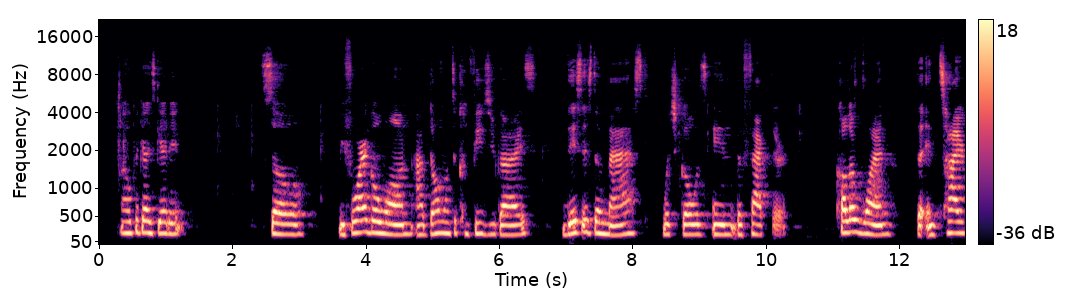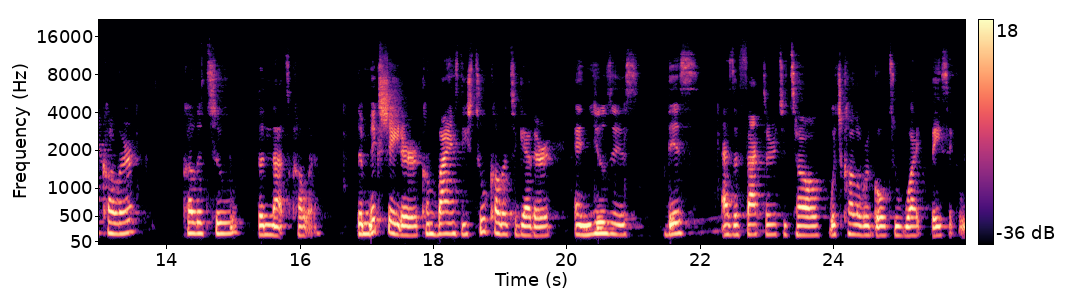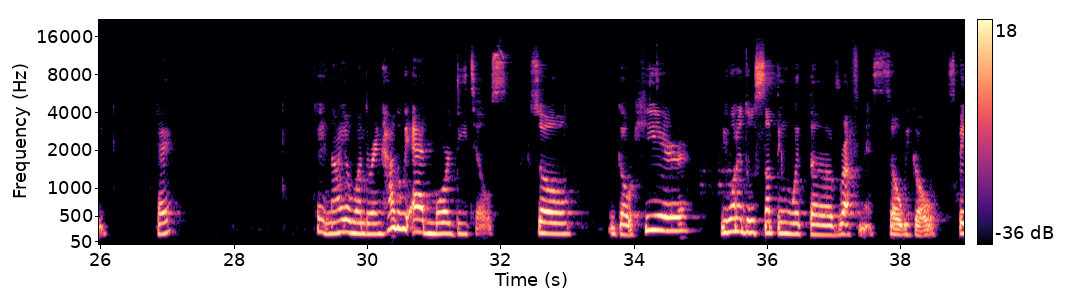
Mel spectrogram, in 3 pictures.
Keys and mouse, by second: 11.5-14.5 middle drag, 14.5 click, 14.7-34.3 middle drag, 34.3 click.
